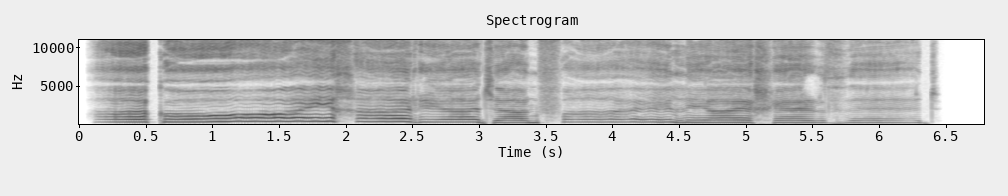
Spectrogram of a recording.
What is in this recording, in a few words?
WELSH F, World Voices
